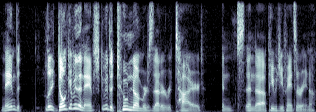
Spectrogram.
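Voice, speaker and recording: With lively intonation and a medium pitch, a man talks at a very fast pace. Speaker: college radio sports show host. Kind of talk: casual sports chat. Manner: loud.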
